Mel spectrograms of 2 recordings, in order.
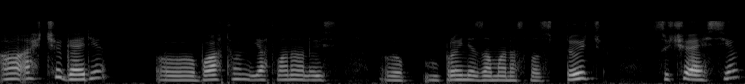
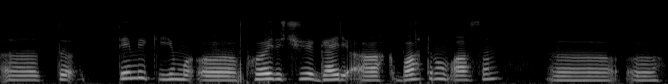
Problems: background sounds at intervals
